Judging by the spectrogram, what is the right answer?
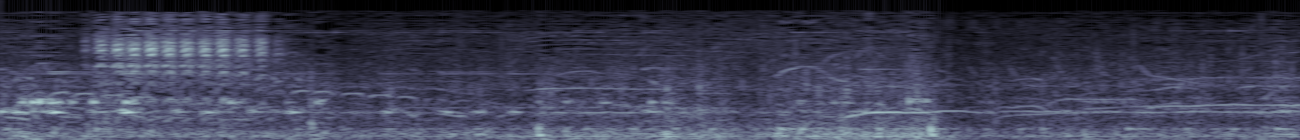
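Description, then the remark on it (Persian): A flock of sheep bleats in overlapping calls, some louder than others, over a busy outdoor bed of shuffling and rustling. “قدرت به طرف گوسفندا میره و کوکب که گویی از قدرت خوشش میاد میخند.”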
